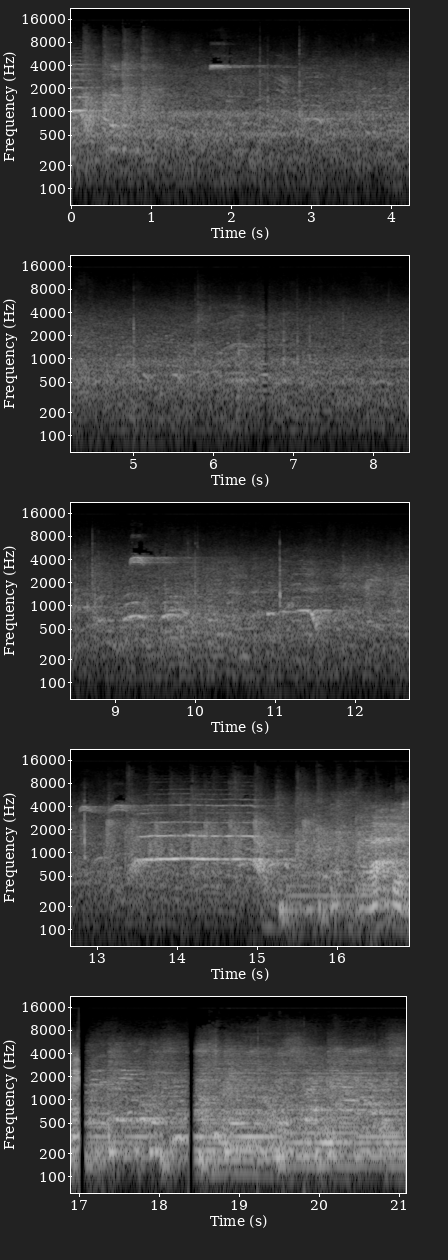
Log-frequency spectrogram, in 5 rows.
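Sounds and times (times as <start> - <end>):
players calling and shouting: 8.4 - 15.3
long held shout: 13.4 - 15.2.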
